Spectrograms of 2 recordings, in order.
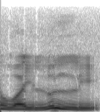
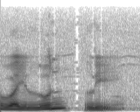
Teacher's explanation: Maka cara bacanya adalah dhammah tanwin ini dimasukkan ke huruf lam. Jadi bacanya wailul li, bukan wailun li. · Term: idgham bilagunnah, idgham bila gunnah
